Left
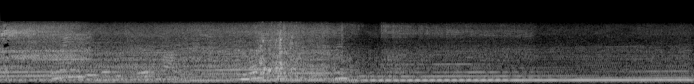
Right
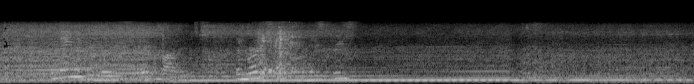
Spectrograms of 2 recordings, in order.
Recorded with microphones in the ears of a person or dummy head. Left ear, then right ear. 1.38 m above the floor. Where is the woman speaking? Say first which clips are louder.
Right 2 dB; 70° right (ahead or behind), 2.5 m.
